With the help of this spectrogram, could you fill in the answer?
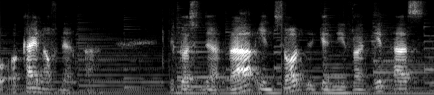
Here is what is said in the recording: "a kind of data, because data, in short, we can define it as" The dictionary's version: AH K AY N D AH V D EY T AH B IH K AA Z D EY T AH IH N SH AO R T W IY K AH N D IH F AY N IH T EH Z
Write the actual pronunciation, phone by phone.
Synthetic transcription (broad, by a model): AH K AY N D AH F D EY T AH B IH K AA S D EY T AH IH N S AO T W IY K AH N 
